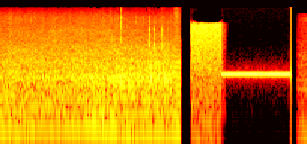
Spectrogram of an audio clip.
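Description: Car cabin noise while driving, a steady road rumble with a low hum, which cuts off sharply about two and a half seconds in. Then comes a half-second burst of TV static and a steady, high test-tone beep lasting just under a second: the sound of a 'technical difficulties' screen.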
